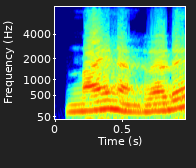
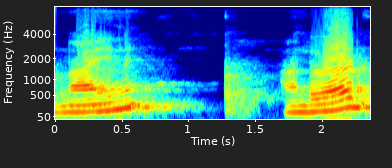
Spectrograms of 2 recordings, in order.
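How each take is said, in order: First: Said in the usual way. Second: nine, a long pause, then hundred; slow, word by word. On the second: Shown as a demonstration. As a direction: say nine and hundred apart with a clear gap between. (Nine और hundred को रुक-रुक कर अलग बोलना) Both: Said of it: "तीनों इकट्ठे बोलने हैं".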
